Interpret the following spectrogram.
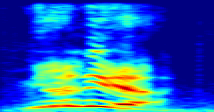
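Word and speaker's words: Mjölnir: Mjolnir! That's how you pronounce it.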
